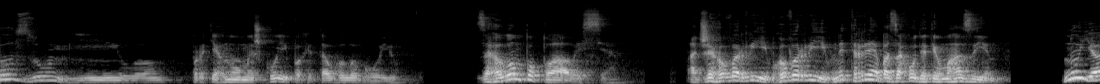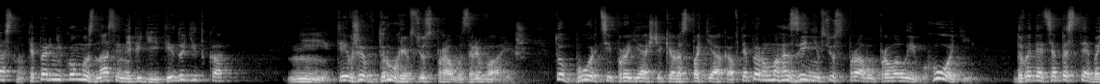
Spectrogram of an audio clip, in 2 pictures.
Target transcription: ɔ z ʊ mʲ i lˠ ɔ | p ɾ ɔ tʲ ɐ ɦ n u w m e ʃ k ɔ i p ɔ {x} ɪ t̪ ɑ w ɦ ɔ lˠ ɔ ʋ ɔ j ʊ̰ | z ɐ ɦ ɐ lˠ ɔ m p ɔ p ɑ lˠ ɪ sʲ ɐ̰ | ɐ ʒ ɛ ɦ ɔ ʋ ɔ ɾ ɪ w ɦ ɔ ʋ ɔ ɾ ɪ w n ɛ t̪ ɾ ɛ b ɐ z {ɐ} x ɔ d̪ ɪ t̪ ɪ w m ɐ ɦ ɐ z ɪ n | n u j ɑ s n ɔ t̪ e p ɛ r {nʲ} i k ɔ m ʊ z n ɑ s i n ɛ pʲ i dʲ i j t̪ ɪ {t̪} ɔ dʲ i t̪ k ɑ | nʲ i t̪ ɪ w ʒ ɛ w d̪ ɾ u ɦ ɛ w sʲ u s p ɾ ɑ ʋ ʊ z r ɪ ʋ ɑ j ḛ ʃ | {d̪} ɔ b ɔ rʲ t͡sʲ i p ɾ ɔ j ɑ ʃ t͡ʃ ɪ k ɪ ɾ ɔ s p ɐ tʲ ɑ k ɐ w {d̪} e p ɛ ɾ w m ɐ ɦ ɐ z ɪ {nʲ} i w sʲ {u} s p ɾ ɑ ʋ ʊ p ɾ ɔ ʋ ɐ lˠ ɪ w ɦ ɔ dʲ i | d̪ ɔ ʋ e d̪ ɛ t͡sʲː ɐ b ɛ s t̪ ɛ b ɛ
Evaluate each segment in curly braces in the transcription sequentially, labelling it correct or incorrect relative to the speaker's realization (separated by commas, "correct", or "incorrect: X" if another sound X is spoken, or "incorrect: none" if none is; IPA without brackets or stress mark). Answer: correct, correct, correct, incorrect: d̪, incorrect: t̪, incorrect: t̪, correct, correct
